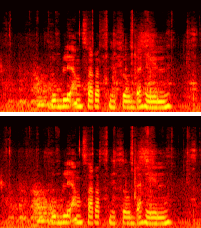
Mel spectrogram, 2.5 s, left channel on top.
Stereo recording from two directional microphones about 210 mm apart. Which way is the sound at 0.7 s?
20° left (ahead or behind).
